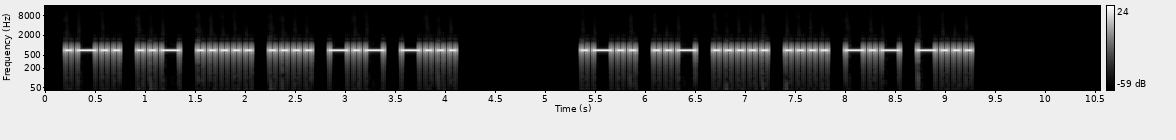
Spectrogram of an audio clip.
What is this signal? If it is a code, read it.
Morse code, heard as a keyed tone, about 21 wpm, 700 Hz. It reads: LU5HKB LU5HKB
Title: DXCC-100 Call Signs - 6 Characters - Repeated 3x - 20wpm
